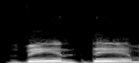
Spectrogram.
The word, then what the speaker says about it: Van Damme: It's not Van Damme. I don't know why people keep saying that. It's pronounced Van Damme. You have to say it that way.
